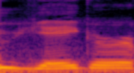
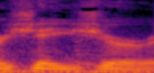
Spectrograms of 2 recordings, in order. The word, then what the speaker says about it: Jaeger: And I think a blog to watch just did a new Jaeger, if I remember correctly. Or Jaeger, as I should pronounce it.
